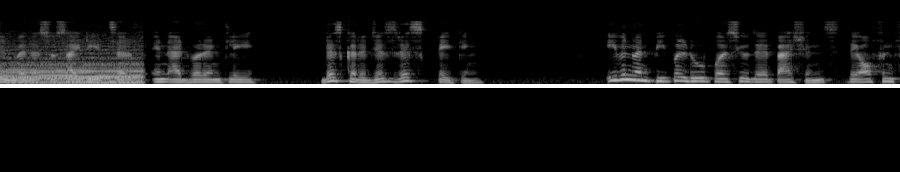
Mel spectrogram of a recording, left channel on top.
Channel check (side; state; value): right; silent; 55 dB below the other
